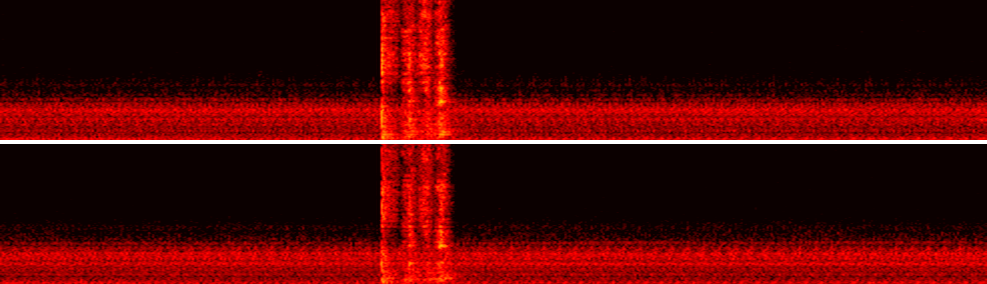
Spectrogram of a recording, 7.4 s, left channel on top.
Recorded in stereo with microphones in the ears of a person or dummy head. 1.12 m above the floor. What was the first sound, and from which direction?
Writing, 15° left (ahead or behind).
